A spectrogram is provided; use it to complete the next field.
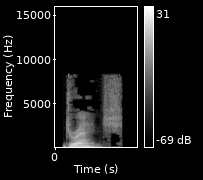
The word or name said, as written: drench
